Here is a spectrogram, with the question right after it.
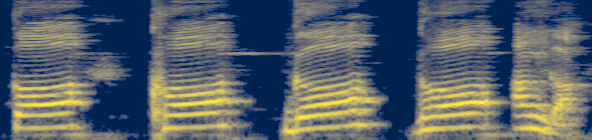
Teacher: क में जितना आएगा सबका उच्चारण स्थान क्या हो जाएगा कंठ हो जाएगा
